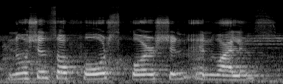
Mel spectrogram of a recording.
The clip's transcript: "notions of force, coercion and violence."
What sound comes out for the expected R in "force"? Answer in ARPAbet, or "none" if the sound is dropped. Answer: R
